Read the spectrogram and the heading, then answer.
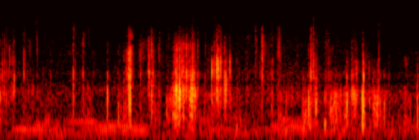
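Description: Slow, careful, sneaky footsteps crunch softly across gravel, a handful of quiet gritty steps with small crackling scuffs between them and no voices.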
